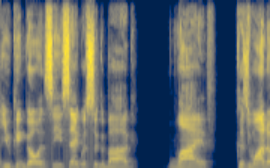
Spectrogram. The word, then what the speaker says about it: Sanguisugabogg: I gotta make sure I pronounce the name right. Sanguisugabogg.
